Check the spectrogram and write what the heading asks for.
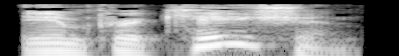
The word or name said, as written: imprecation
